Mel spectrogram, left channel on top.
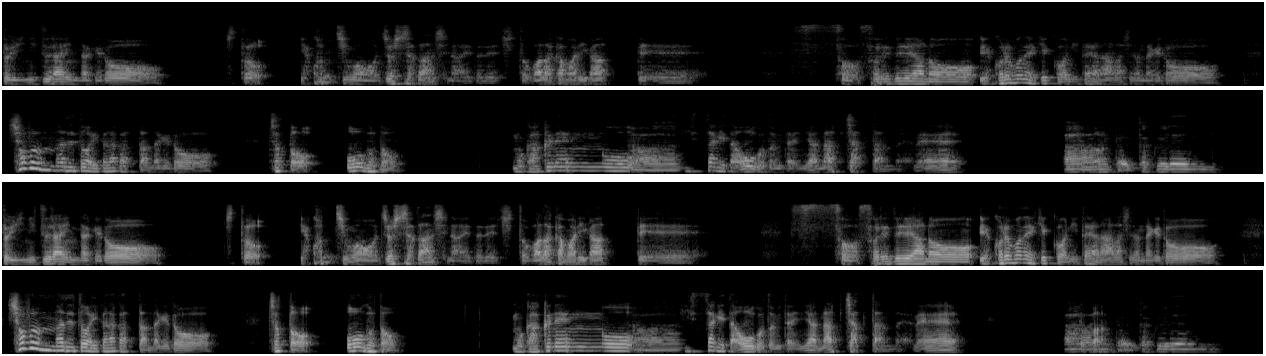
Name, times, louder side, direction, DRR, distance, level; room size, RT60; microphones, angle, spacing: voice 1, 0.0-1.6 2.4-2.6 3.0-6.0 6.4-7.0 7.9-12.2 12.4-14.7 15.3-15.7 16.1-16.6 17.7-18.9 19.5-22.2 23.5-23.6, right 4 dB, 45° right, 0.3 m, -32 dB
voice 2, 18.9-19.4 23.2-24.7, left 4 dB, 85° left, 0.8 m, -36 dB
2.6 x 2.2 x 2.4 m
head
